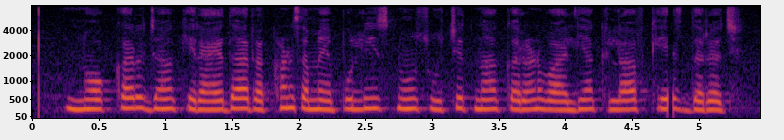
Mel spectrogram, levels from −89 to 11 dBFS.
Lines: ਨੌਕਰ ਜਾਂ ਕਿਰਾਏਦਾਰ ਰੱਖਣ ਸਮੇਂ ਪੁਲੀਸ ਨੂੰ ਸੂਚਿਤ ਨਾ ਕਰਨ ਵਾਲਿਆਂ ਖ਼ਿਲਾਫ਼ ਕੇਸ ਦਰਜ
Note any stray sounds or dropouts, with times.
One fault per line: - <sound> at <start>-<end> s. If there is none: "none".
- dropout at 4.8-4.8 s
